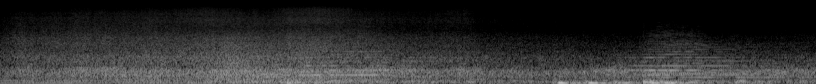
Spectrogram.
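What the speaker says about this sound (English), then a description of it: "Huge storms have hit the coast." Storm waves surge and crash along a coast during high spring tides, a continuous roaring wash mixed with wind buffeting the microphone, with heavier thumps of breaking water toward the end.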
